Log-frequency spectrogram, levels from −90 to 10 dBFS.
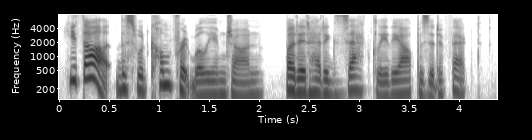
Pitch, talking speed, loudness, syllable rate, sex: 170 Hz, 190 wpm, -20 LUFS, 5.6 syllables/s, female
